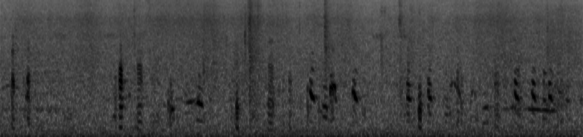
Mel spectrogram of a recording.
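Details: Hens giving short, slightly bending clucks in small clusters, some paired or tripled, separated by quiet stretches over a faint hiss.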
